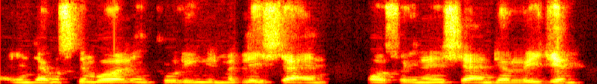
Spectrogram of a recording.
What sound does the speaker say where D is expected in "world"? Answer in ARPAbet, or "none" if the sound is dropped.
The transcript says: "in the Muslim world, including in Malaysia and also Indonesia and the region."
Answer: none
